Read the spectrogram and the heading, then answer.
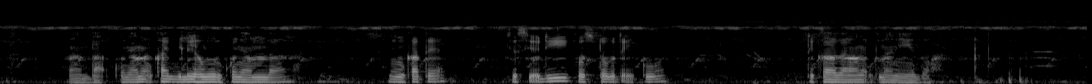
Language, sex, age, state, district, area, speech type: Santali, male, 30-45, West Bengal, Birbhum, rural, spontaneous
